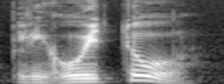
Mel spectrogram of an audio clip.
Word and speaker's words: πληγουητού: Να ακούσουμε το πληγουητού. Είπατε, έτσι προφέρεται. Ναι.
